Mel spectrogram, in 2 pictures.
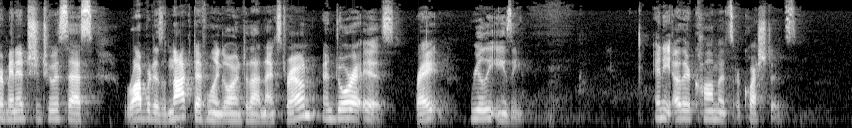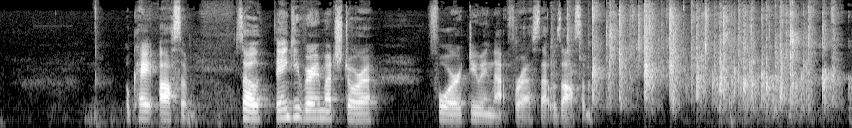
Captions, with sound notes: manager to assess Robert is not definitely going to that next round and Dora is. Right? Really easy. Any other comments or questions? Okay, awesome. So, thank you very much Dora for doing that for us that was awesome. [AUDIENCE CLAPPING]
